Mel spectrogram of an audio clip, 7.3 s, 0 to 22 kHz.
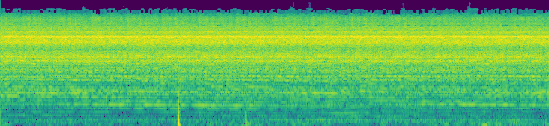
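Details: Bontrager Aeolus Pro 3V wheel with DT Swiss internals on 2022 Trek Domane SLR7; fast, even high-pitched buzzing ratchet while coasting, loud pawl sound; normal healthy freehub clicking.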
